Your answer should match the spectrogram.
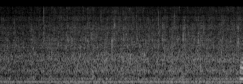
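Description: Fish curry simmering in a pan: a steady hiss with a few faint pops, over a steady low hum.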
